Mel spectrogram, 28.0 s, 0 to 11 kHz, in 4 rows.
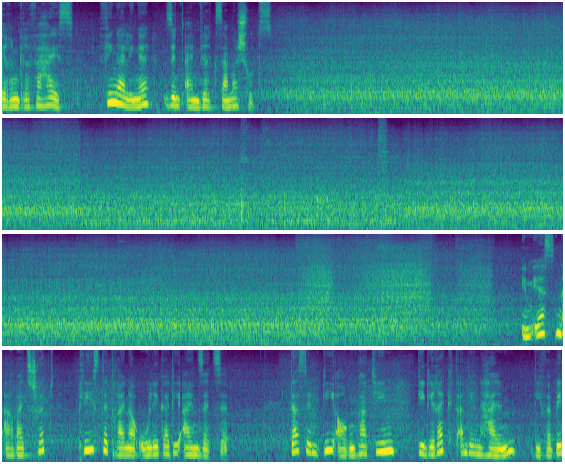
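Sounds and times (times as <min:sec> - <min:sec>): belt polishing machine motor hum: 0:03.4 - 0:27.1
emery belt running: 0:12.2 - 0:20.2, 0:20.8 - 0:22.7, 0:24.3 - 0:27.1.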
